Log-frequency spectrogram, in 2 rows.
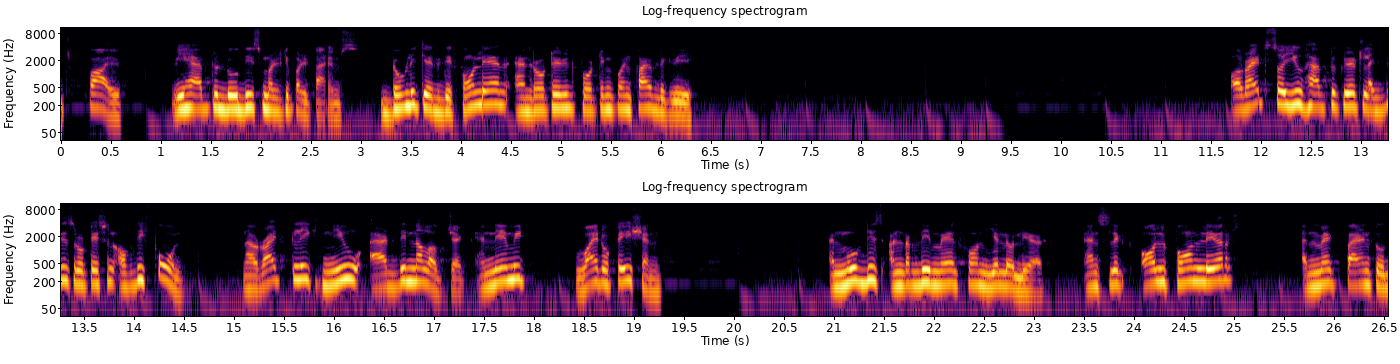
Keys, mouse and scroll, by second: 0.0-0.1 typing, 1.0 Return, 1.8 click, 3.0 ctrl+d, 3.3 r, 3.7 click, 4.5-10.7 typing, 5.6 click, 5.7 click, 6.5 click, 6.7 click, 7.1 click, 7.3 click, 7.8 Return, 7.9 click, 8.1 click, 8.4 Return, 8.7 click, 9.0 click, 9.1 click, 9.6 click, 10.1 click, 10.3 click, 10.8 click, 14.5 click, 14.9 right click, 15.5 click, 16.9 click, 17.7 right click, 18.6 click, 19.1-21.1 typing, 21.1 click, 22.9 click, 26.2 click.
